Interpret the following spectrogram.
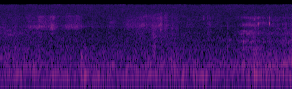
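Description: Faint rustling of paper sheets being handled and turned at a lectern microphone, a few soft rustles over a low room hum.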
